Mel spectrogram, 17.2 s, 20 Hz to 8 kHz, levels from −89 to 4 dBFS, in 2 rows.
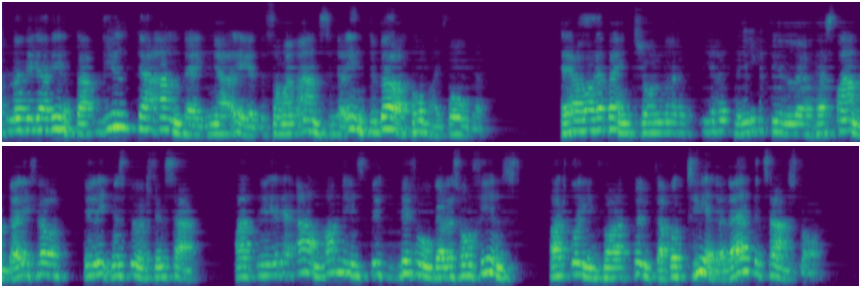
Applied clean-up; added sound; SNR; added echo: neural mask model DeepFilterNet 3.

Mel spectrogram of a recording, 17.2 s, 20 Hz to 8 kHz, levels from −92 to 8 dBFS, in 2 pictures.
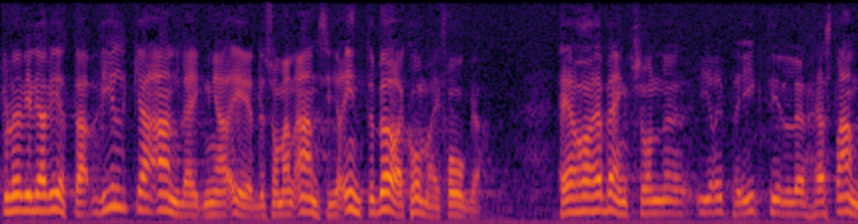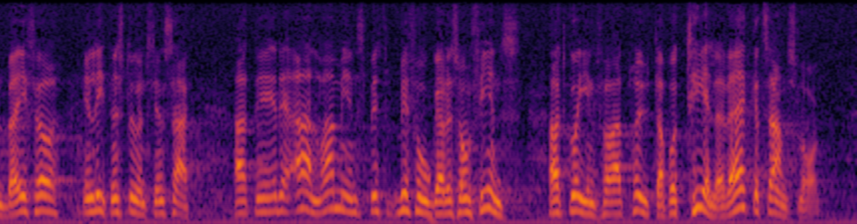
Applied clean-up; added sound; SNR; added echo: none; none; none; none.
